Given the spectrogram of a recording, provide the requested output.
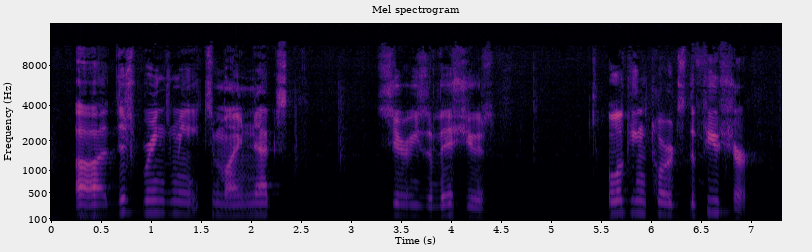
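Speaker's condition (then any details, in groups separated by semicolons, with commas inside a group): Cerebral palsy; needs ramps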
